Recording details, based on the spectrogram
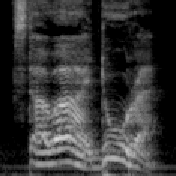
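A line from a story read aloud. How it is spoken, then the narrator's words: Growled. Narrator (Russian): рыкнул угрим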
